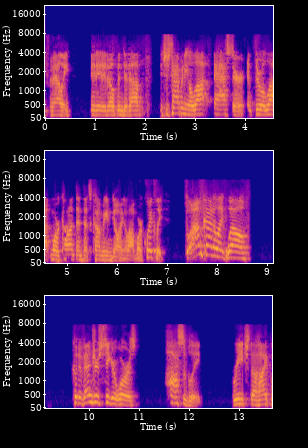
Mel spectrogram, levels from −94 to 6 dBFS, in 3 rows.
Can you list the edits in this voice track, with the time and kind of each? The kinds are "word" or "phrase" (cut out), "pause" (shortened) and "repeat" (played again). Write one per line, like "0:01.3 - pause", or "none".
none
